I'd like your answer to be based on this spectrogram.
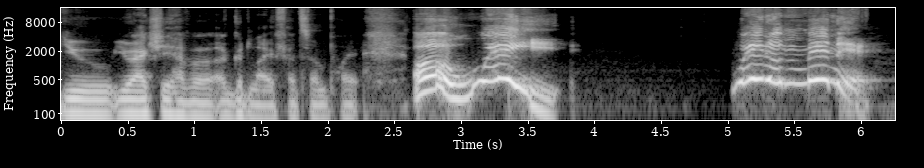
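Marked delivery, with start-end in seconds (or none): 2.6-6.2 high, loud cry of discovery; loud high-pitched double take; sudden realisation. Real, not acted. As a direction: shout it out as you suddenly spot something. Sudden realisation while reacting.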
